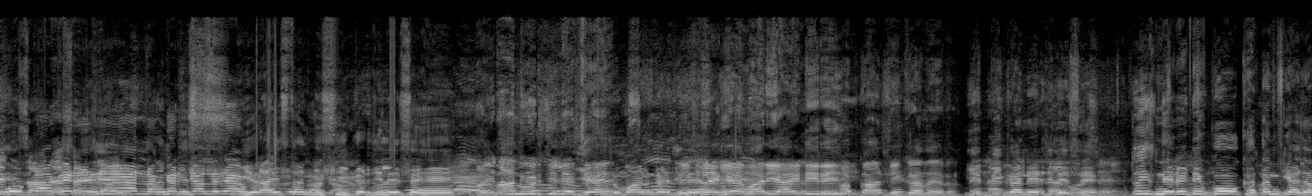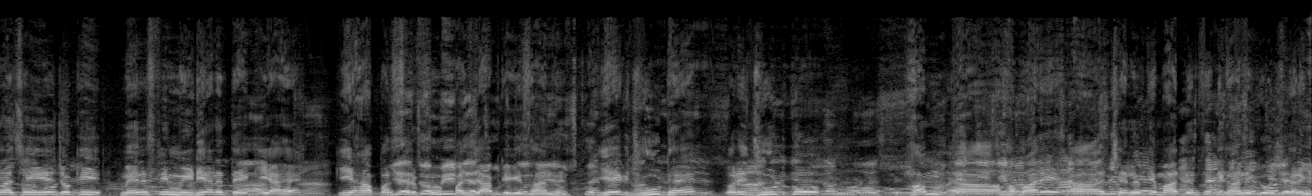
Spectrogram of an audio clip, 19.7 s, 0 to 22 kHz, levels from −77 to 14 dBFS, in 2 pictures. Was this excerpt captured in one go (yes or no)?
yes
